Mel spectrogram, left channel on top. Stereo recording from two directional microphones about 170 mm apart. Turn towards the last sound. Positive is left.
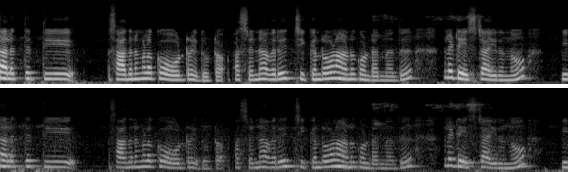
turn(degrees=25)  # may be behind; listen again after turning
